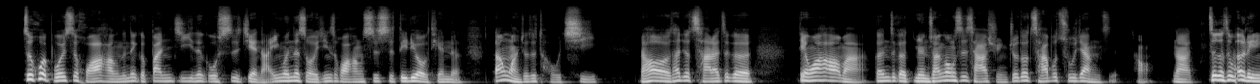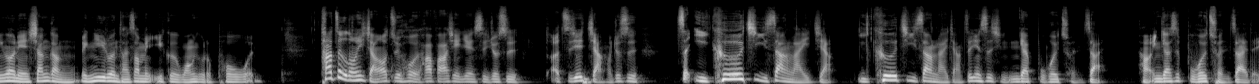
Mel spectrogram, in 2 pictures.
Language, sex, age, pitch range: Chinese, male, 20-39, 115-160 Hz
